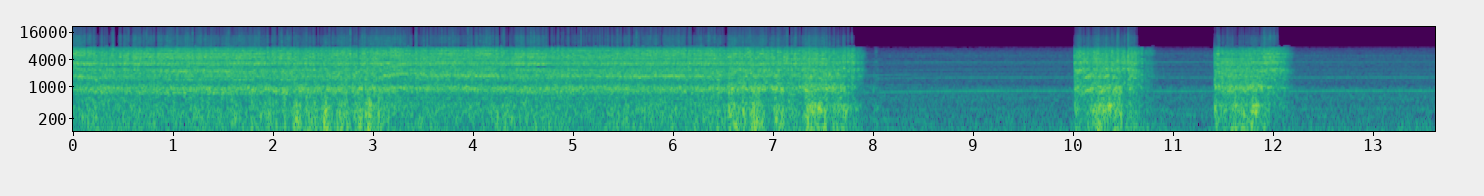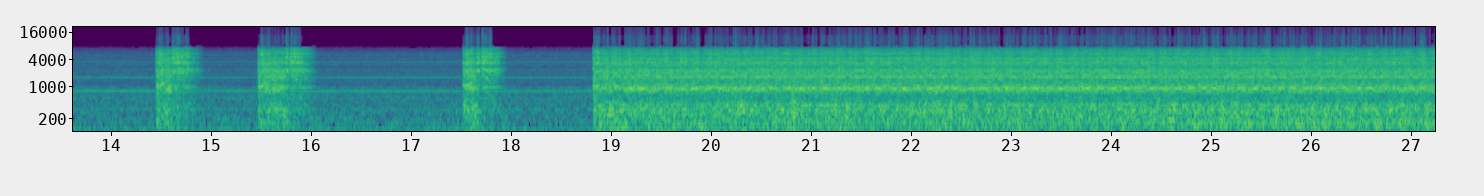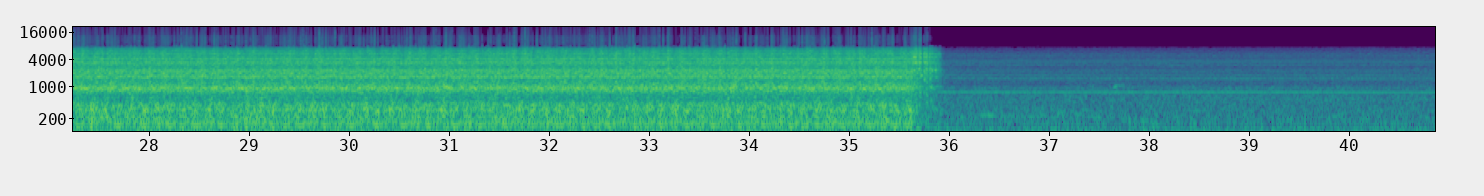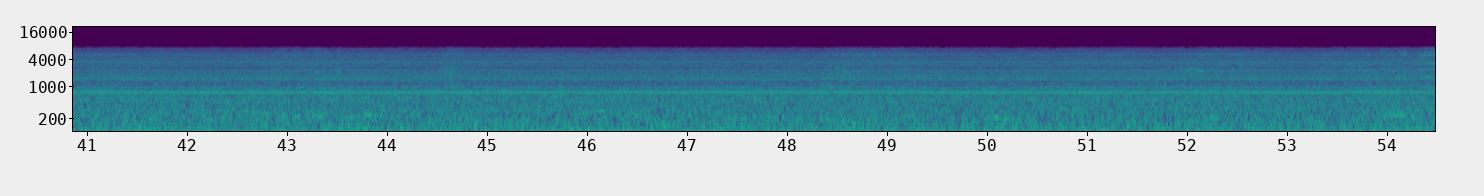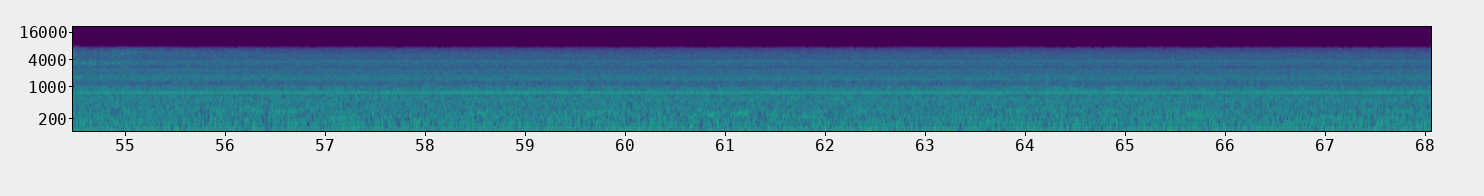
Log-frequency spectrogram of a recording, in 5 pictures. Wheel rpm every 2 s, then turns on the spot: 210, 230, 230, 230, 20, 100, 40, 40, 20, 130, 280, 280, 280, 280, 280, 290, 280, 270, 20, 0, 0, 0, 0, 0, 0, 0, 0, 0, 0, 0, 0, 0, 0, 0.
none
